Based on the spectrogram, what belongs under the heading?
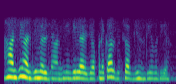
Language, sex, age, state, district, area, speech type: Punjabi, female, 18-30, Punjab, Barnala, rural, conversation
